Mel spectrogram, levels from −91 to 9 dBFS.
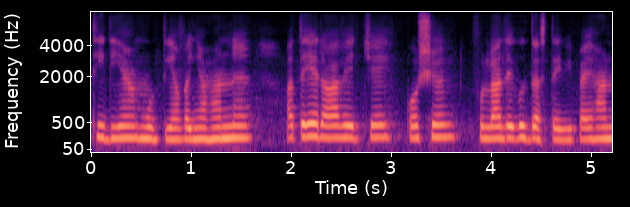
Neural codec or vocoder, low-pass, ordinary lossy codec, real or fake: codec, 16 kHz, about 1 kbps, DyCAST, with the encoder's durations; none; none; fake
